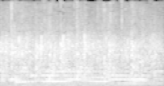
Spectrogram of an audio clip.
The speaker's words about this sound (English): Give Him one more good hand clap of praise if you love Him.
